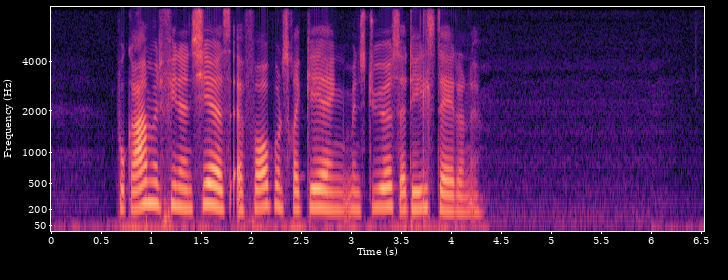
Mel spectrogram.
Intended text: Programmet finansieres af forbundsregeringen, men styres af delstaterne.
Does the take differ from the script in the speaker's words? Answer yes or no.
no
